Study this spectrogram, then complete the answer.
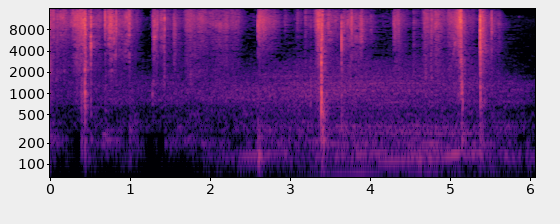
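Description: Tarot cards being handled and shuffled up close, with a series of short crisp riffles and slaps separated by quieter pauses.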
